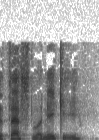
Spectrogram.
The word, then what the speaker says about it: Thessaloniki: Now, if you think back to when you were reading through Acts chapter 17, and Paul goes to Thessaloniki, which is the Greek pronunciation, he goes to Thessaloniki, and Paul and Silas are with him.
